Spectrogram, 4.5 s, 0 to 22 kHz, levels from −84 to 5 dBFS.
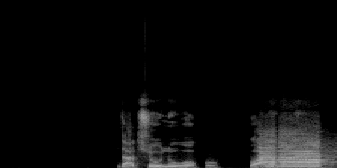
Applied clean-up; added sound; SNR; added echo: neural mask model RNNoise.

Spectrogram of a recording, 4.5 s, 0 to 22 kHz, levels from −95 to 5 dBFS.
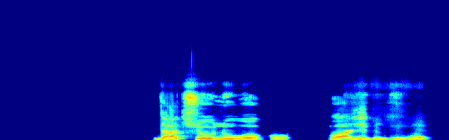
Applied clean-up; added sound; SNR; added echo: neural mask model Resemble Enhance denoiser.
